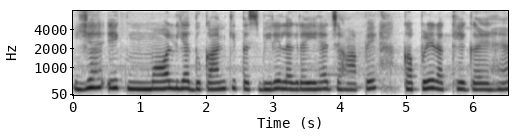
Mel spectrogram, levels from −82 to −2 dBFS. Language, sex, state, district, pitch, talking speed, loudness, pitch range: Hindi, female, Jharkhand, Deoghar, 240 Hz, 145 wpm, -16 LUFS, 230-260 Hz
